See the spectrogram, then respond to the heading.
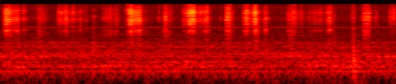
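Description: A knife shaves the top edge of a solid, rectangular yellow bar of household soap in repeated strokes, with the flakes falling into a tub. Each stroke makes a short, bright, dry scraping rasp at an uneven pace, with little low end, over a faint, steady background.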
